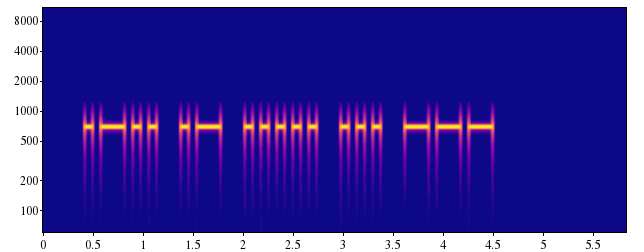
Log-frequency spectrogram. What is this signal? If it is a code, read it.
Morse code, heard as a keyed tone, about 16 wpm, 700 Hz. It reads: LA5SO
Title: DXCC-100 Call Signs - 5 Characters - Repeated 2x - 15wpm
